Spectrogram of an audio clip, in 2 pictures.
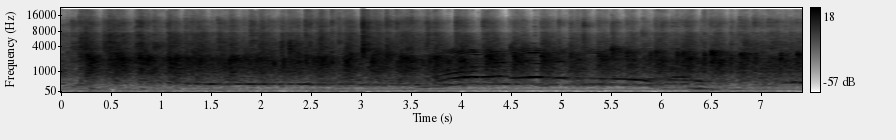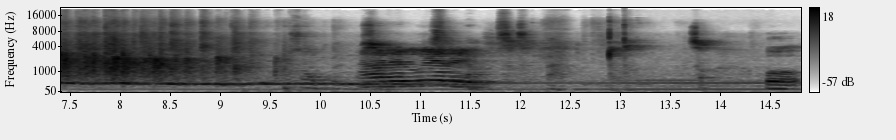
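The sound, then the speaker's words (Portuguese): An audience claps steadily for about eleven seconds in a round of applause for Jesus, a dense, loud wash of applause with voices rising through it, then it fades out and quieter speech follows. “Vamos dar uma salva de palmas para Jesus.”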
